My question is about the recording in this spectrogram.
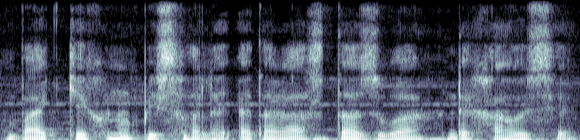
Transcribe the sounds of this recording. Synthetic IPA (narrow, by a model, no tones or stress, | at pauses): bajkːɛkʰɔnɔɹpisalɛʔɛtaɹastazʊadɛkʰaɦojsɛ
